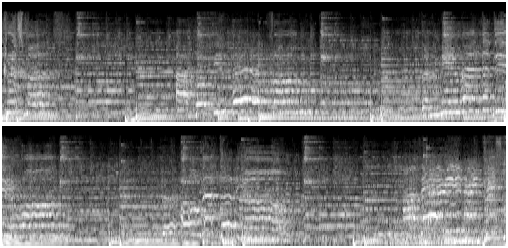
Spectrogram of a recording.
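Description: A Christmas pop song plays loudly and continuously, with a full band, sustained chords, a steady beat and bright high shimmer, filling the whole stretch without any speaking over it.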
